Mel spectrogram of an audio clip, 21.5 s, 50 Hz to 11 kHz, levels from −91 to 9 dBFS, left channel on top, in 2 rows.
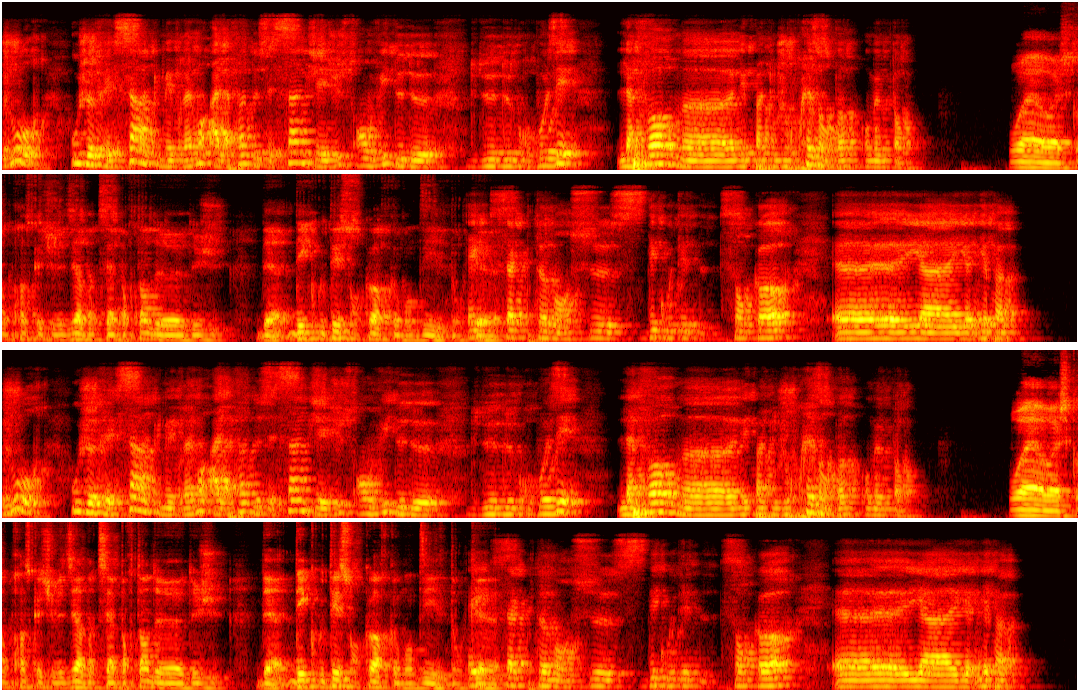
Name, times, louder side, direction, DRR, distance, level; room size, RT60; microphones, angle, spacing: voice 1, 0.0-9.0 15.4-20.8, left 1 dB, 65° left, 2 dB, 6.0 m, -22 dB
voice 2, 10.1-15.7, right 2 dB, 65° right, 1 dB, 4.6 m, -23 dB
24.0 x 16.0 x 2.5 m, 0.38 s
head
